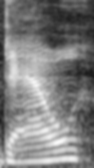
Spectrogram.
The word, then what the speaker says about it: DAW: It's pronounced DAW. No, it's not. It is. It's a DAW. It's a DAW. DAW. D-A-W, DAW. Yeah, DAW. No, because that would be D-O-W.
